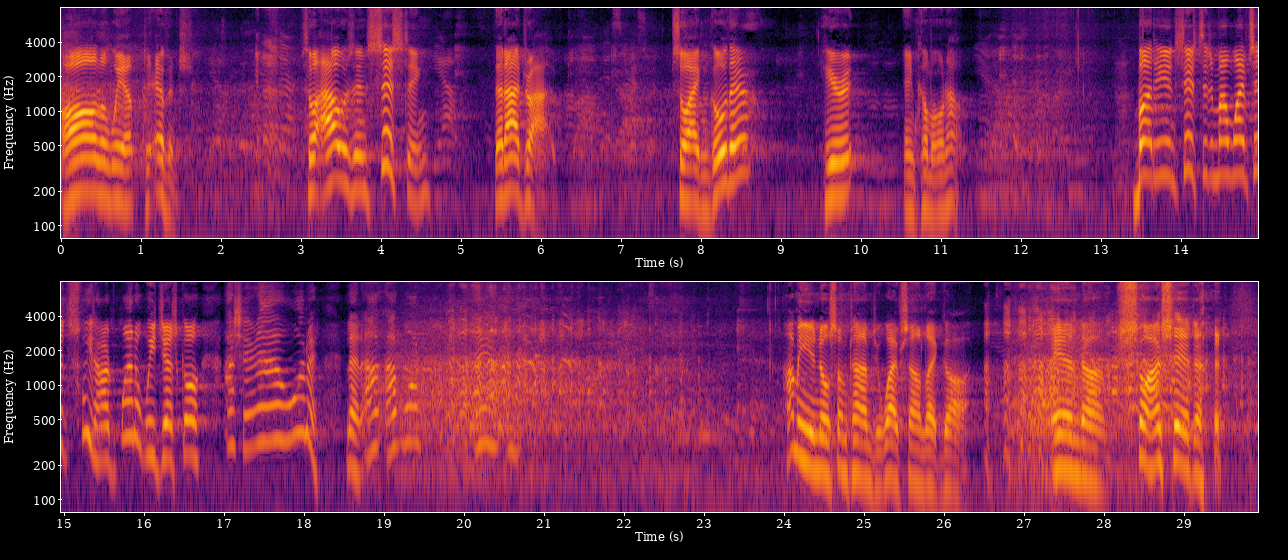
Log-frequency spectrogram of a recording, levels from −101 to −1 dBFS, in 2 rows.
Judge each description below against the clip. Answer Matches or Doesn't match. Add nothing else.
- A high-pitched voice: Matches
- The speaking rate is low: Matches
